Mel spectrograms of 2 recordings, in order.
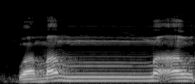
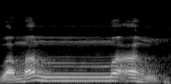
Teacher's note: Nun matinya hilang, masuk kepada mim. Wamam ma'ahu tapi disertai dengan dengung. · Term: Idgham ma'a gunnah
